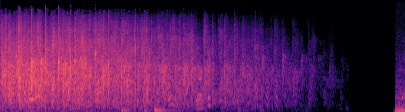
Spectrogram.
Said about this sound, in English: Warm round of applause for Daniel Pyne.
